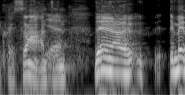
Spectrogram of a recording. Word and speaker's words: croissant: Well, that's how the French say it. And it's a French word.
